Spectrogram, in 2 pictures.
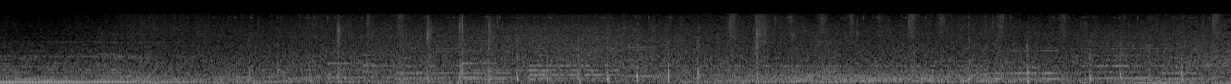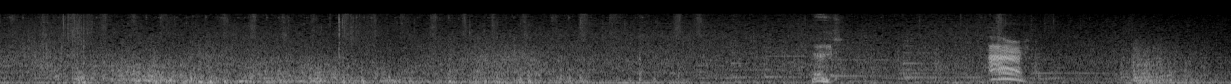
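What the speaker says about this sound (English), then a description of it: "A storm, damn it." Steady heavy rain hisses throughout a thunderstorm in The Witcher 3, with low rumbling thunder rolling beneath and a few louder crackles near the end; no speech.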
